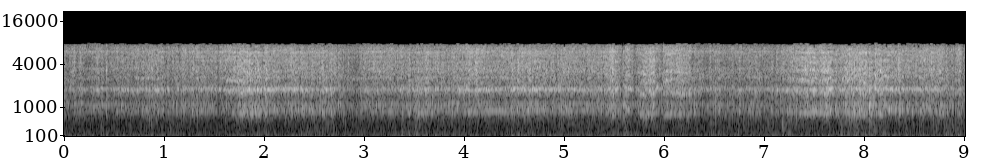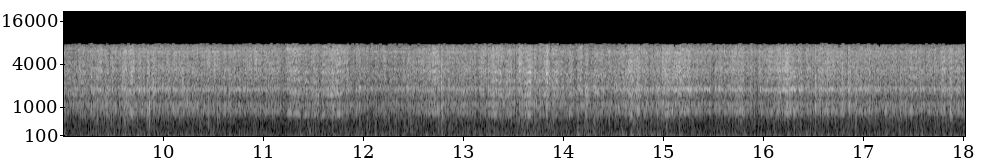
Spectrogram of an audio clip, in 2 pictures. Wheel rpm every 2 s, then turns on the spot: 230, 230, 230, 220, 220, 230, 220, 230, 230.
none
